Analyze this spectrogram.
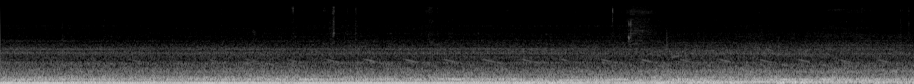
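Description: A vehicle drives steadily along a road, its engine rumbling inside the cabin.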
